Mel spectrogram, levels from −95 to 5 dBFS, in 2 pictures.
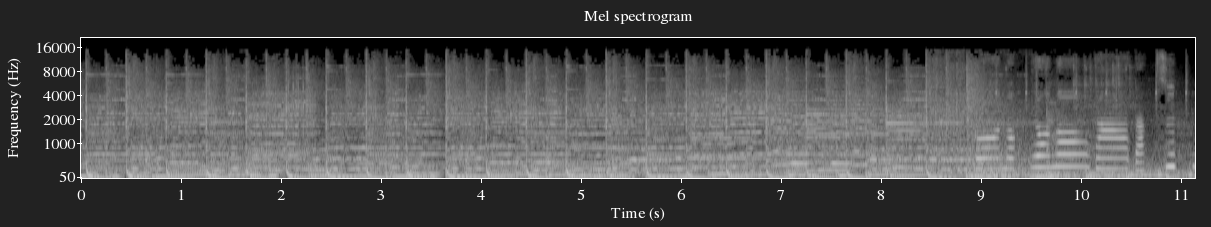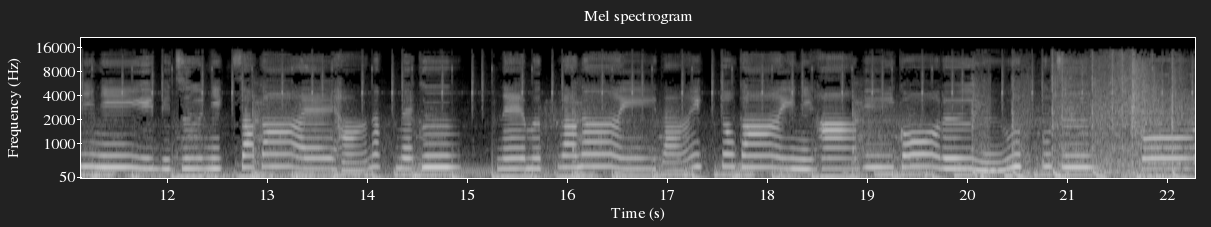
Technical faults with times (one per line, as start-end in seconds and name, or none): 6.36-6.42 chunks out of order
